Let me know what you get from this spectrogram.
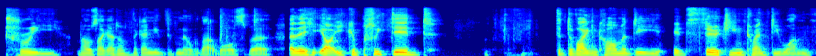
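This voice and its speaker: A man co-hosting a casual book chat, self-deprecating and quick to laugh. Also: on the low side, darkish tone, husky. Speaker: booktuber co-host.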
